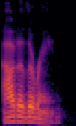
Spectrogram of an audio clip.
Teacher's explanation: We hear out of pronounced out of out of. The T in out is pronounced as a fast D. It's between vowels.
